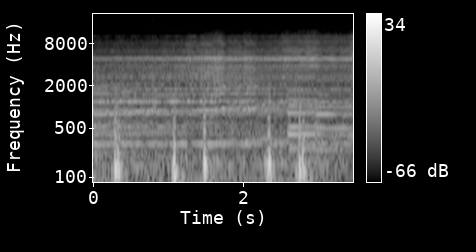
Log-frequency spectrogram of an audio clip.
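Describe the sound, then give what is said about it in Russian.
A heartbeat of someone asleep on cold sand at night thumps in low, muffled beats, mostly in lub-dub pairs at a slow steady pace, over a constant droning hum. No one speaks. “Ветер шептал ему на ухо древние заклинания, а земля вибрировала изнутри, вторя биению его сердца.”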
